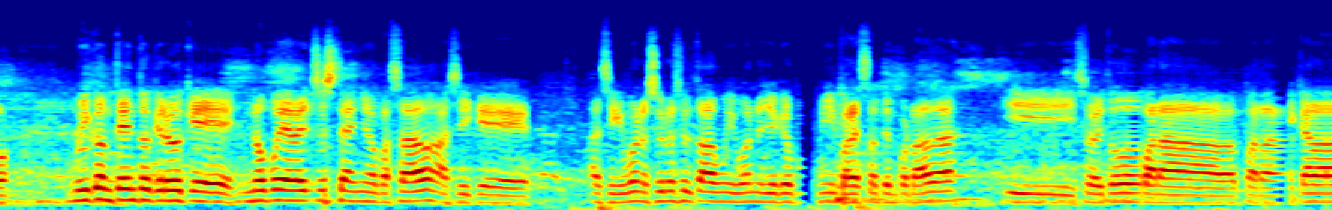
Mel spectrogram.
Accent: Villar, Spain; now in Madrid, Spain; mucha gente de mi pueblo de Villar vive aquí en Madrid

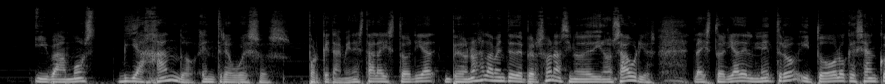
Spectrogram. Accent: Madrid, Community of Madrid, Spain; Pues yo vengo de Madrid.

